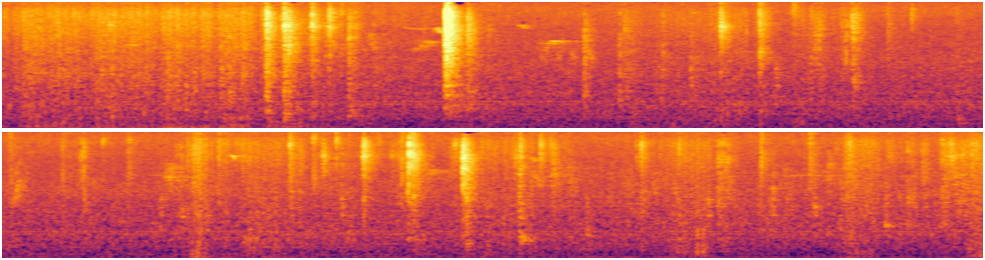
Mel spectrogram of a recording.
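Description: Small birds flapping their wings as they fly on and off a wooden bird feeder, with scattered light taps and clicks on the wood, the loudest about three seconds in and a few more around eight to ten seconds in.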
